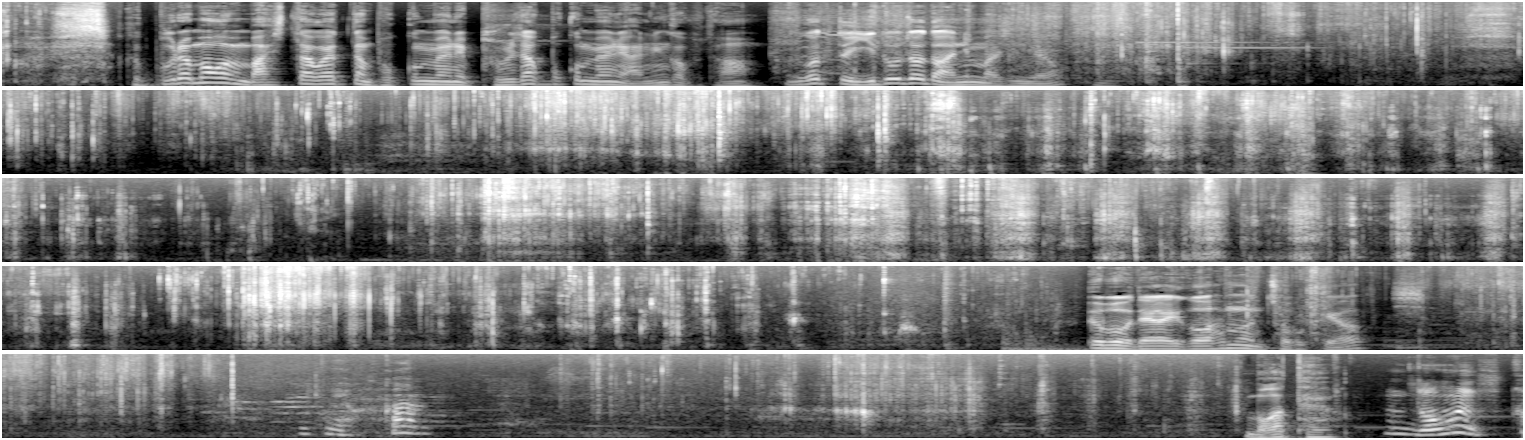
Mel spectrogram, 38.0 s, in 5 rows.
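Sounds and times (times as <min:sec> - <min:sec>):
crunching and chewing fried food: 0:04.4 - 0:27.8, 0:29.3 - 0:32.2, 0:33.2 - 0:37.2.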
